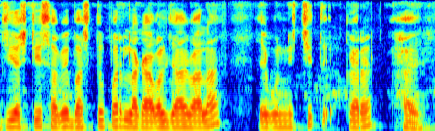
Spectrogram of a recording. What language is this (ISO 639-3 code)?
mag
